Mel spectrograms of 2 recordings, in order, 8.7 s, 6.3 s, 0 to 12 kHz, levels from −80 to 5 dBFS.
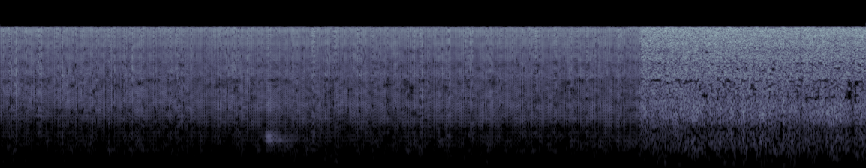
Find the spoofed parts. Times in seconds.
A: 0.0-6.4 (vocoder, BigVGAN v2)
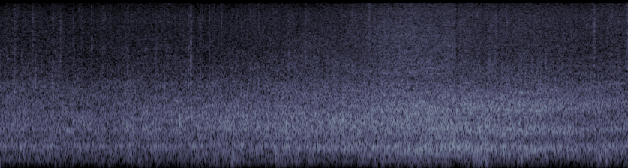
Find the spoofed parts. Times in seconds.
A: none

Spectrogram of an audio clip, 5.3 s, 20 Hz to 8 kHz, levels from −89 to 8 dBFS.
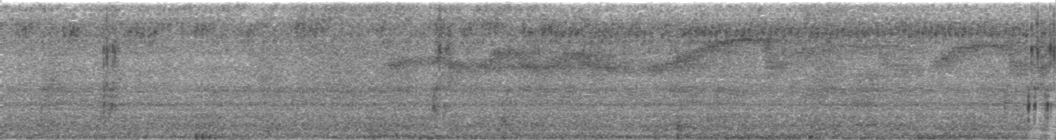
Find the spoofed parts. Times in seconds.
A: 1.0-2.7 (vocoder, Vocos)

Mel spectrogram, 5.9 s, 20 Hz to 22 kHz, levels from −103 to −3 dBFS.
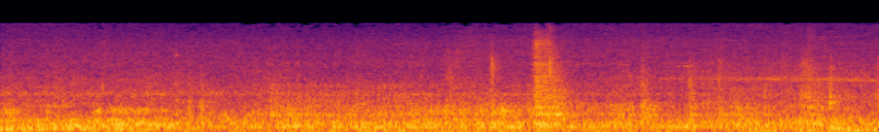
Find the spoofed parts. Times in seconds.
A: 4.7-5.9 (vocoder, Vocos)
